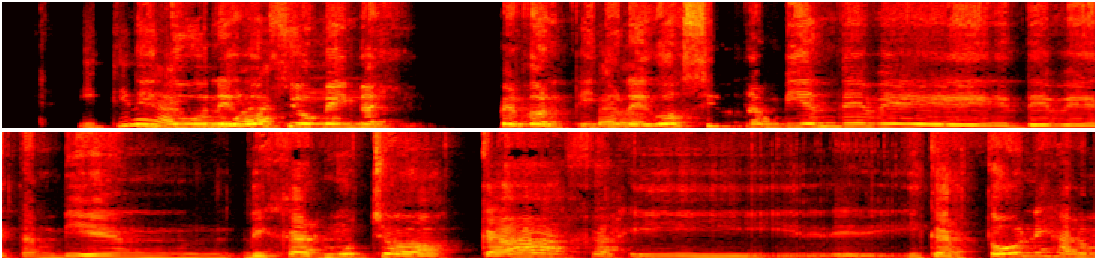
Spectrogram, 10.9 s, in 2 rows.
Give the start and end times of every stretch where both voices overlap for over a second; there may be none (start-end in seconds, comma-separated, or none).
0.6-2.0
